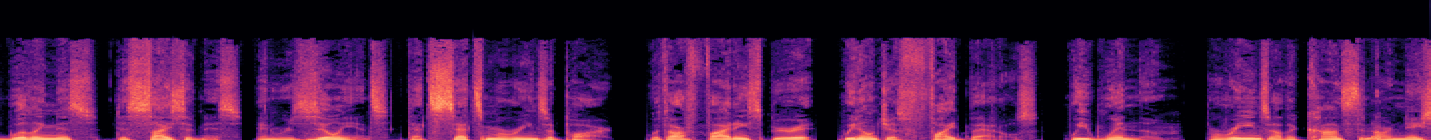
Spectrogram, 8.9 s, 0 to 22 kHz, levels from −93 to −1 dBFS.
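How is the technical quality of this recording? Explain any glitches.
One glitch stands out, near the very end of the speech. From 8.58 to 8.63 s there is a sharp, fairly loud glitch lasting about 50 ms. It is a corrupt frame decoded: flipped bits in a few compressed frames were played anyway, so misread gains and codes scattered energy into the wrong frequencies.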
